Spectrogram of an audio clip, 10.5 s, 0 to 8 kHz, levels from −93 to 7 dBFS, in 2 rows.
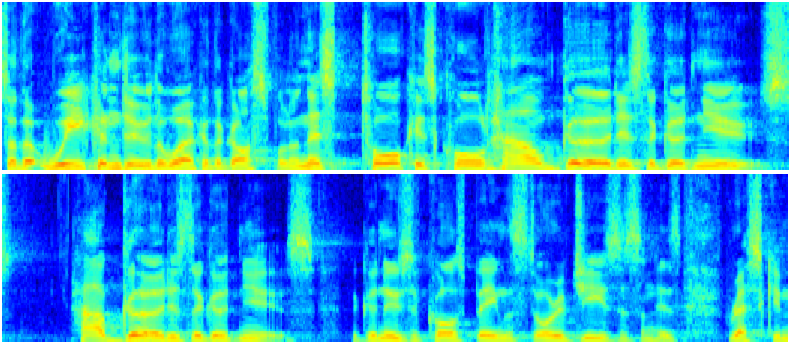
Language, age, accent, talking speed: English, 50-69, British, 230 wpm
